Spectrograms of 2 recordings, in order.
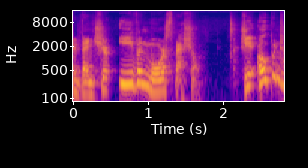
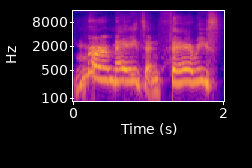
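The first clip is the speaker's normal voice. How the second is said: dreamy wonder; 7 semitones higher, slower than usual. A narrator's reading.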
